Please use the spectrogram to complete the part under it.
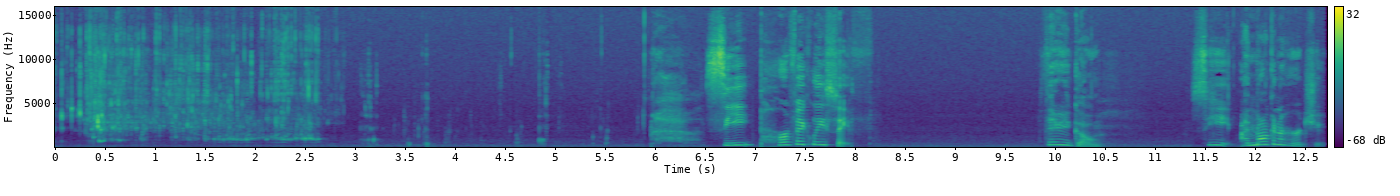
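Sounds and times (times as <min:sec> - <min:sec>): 
water pouring into a cup: 0:00.0 - 0:03.9
person sipping and gulping water: 0:00.0 - 0:06.1
speech: 0:06.7 - 0:08.1, 0:10.0 - 0:10.6, 0:11.6 - 0:12.7.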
